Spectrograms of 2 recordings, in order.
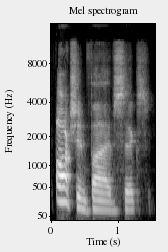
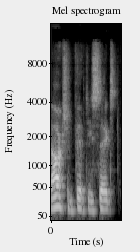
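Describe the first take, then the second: First: "five six" said slowly, digit by digit; slow, clear restatement. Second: Said in the usual way. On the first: Shown as a demonstration. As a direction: spell out "five six" slowly so bidders catch it.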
